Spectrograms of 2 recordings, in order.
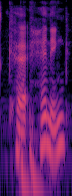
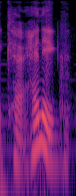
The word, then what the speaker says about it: Curt Hennig: with many fans still remembering it as Kurt Hennig when it was actually Kurt Hennig.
